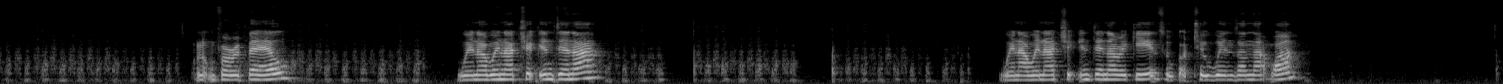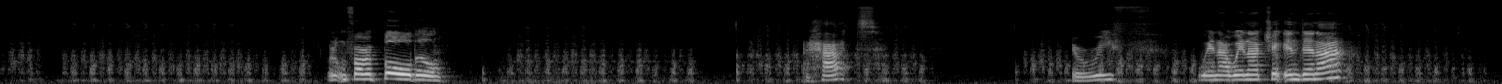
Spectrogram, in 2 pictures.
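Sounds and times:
coin scratching scratch card: 0:00.0 - 0:01.8, 0:02.4 - 0:04.3, 0:05.2 - 0:09.7, 0:15.0 - 0:18.2, 0:20.0 - 0:24.3, 0:25.2 - 0:27.1, 0:28.4 - 0:29.9.

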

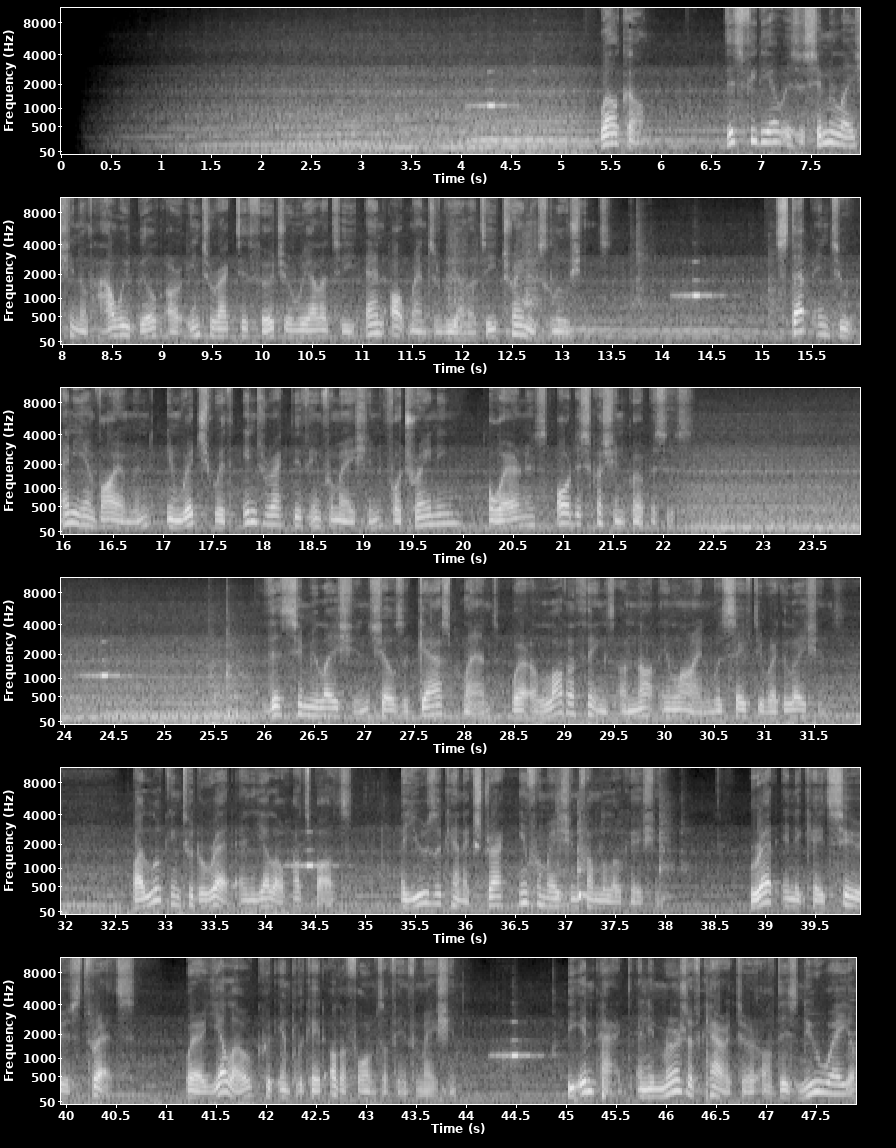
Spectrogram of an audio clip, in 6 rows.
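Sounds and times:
engine idling: 0:00.4 - 0:47.9
short beep: 0:04.0 - 0:04.8, 0:14.1 - 0:14.7, 0:24.2 - 0:24.8, 0:34.2 - 0:34.8, 0:44.2 - 0:44.8.

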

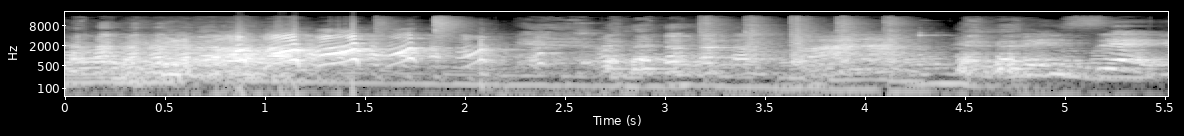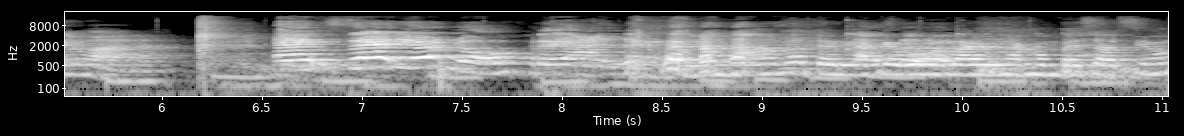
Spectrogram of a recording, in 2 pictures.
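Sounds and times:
sharp hand clap: 0:01.3 - 0:02.2, 0:03.0 - 0:04.4, 0:06.2 - 0:06.5.

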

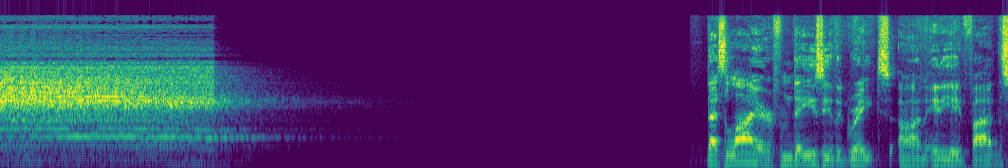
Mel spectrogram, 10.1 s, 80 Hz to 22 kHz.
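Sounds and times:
distorted electric guitar chord: 0:00.0 - 0:03.6.

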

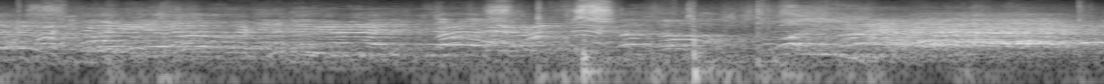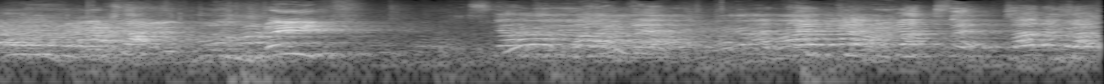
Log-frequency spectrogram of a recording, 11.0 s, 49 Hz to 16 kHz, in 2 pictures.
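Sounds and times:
people shouting: 0:00.0 - 0:06.9.

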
